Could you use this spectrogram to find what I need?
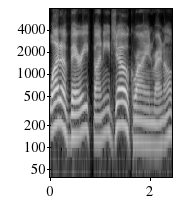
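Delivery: strongly sarcastic tone. Reacting to a joke just heard in a clip, sarcastic. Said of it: "I say that with sarcasm".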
